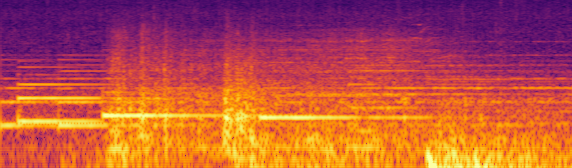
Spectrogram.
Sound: crackling thunder

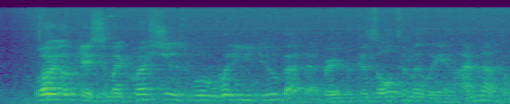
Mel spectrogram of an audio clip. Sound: voiceover

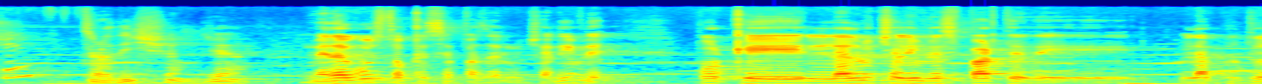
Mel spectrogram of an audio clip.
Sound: speaking foreign language

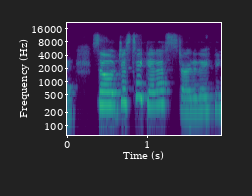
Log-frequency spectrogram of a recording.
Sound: speaking faintly

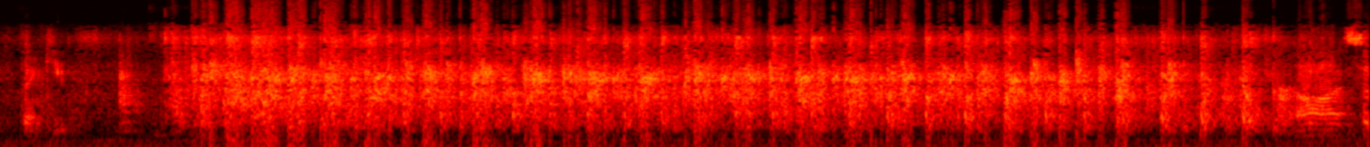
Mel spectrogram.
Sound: applause

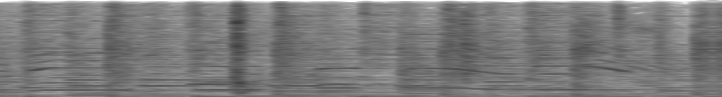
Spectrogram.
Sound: door clicks open

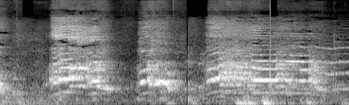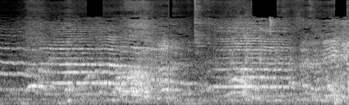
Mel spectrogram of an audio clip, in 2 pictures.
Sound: screaaams

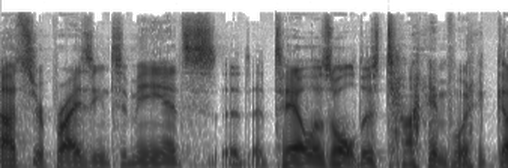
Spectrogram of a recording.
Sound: chuckles

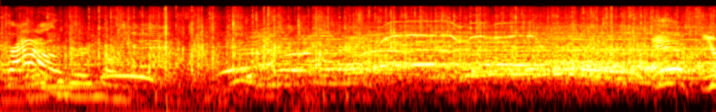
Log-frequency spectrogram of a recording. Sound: applause

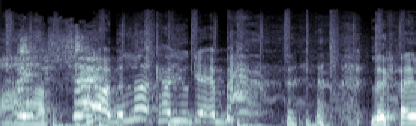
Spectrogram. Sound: laughs

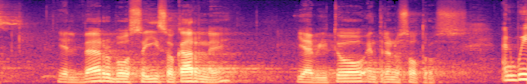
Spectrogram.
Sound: speaking in Spanish

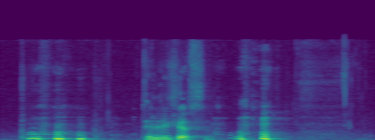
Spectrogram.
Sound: laughs

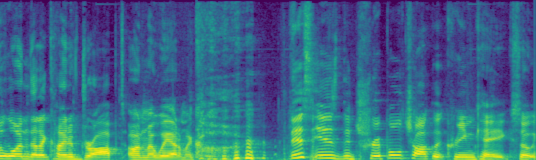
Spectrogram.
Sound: laughs

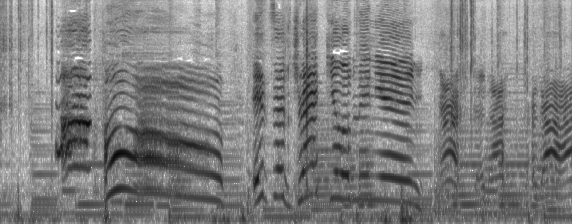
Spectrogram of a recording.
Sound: voiceover

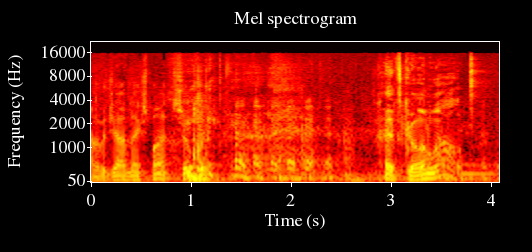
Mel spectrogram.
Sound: laughter

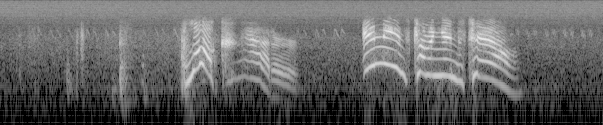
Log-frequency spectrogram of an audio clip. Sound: excited

